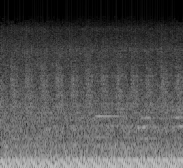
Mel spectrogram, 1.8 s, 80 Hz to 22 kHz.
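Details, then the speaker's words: 900 hp Coyote-swapped, Whipple-supercharged Fox body notchback: steady, even, deep idle with no ticking, knocking or bellhousing rattle; earlier noise gone after retorquing and Loctiting the torque converter bolts. "Yeah, we just retorqued and Loctited the converter bolts, and now the sound's gone."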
